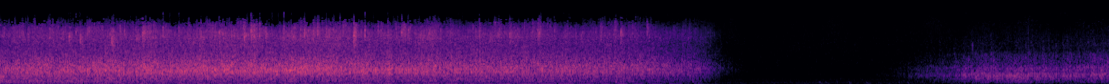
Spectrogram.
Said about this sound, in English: Listen. Listen. Rain. Rain. Cool water. Cool air.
